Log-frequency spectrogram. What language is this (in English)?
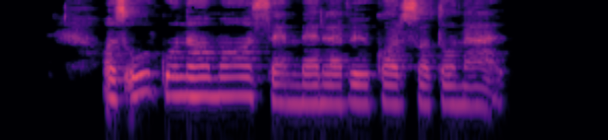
Hungarian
